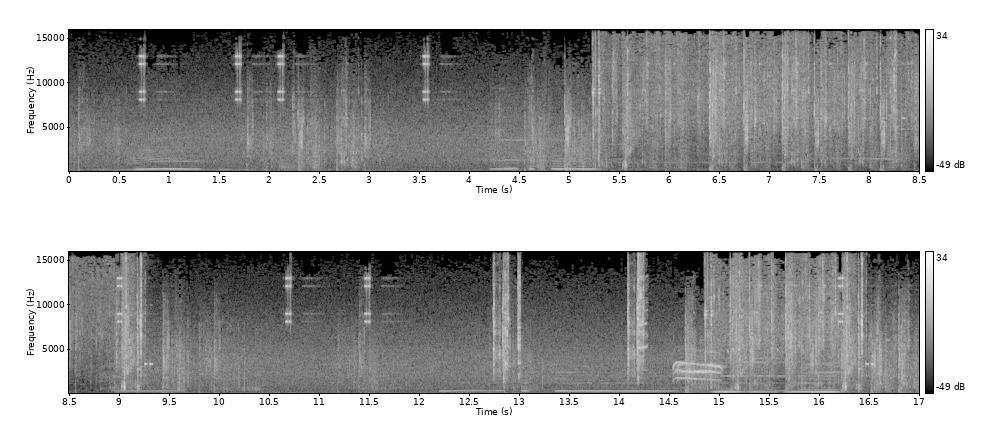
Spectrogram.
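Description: Short electronic tones chirp now and then.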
